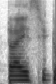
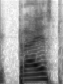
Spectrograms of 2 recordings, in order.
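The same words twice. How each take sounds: First: ट्राइसिट in two beats, "try-sit"; misspelt pronunciation. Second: Said in the usual way. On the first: Shown as a demonstration. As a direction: add an i sound before the final t in ट्राइसिट. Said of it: "और यहाँ क्या बोल रहा है". (ट्राइसिट, "सिट" की आवाज़ के साथ गलत उच्चारण) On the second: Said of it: "ट्राइस्ट होता है".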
